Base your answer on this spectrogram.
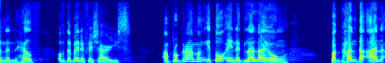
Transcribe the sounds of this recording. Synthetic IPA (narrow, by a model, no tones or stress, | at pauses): onɛnd̪ɦɛlθ | ʔɔvd̪ɐbɛnɛfɪʃaɹis | ʔɐŋpɾoɡɾaːmɐŋɪt̪o̞ʔɐjnɐɡlaːlaːjo̞ŋ | pɐɡhɐnd̪ɐ̰ʔan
